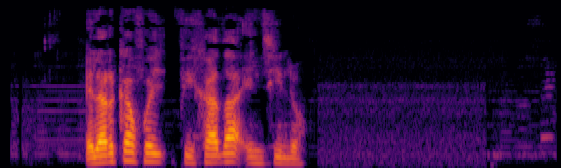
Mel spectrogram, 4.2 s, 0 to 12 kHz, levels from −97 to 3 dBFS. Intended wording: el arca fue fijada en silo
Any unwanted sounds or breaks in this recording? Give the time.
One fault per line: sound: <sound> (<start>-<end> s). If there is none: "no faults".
no faults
